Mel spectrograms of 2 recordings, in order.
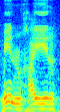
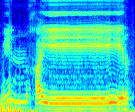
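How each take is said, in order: First: The vowel is held only briefly. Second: The vowel is held for a long time. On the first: "dua harokat, hanya dua ketukan" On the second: "nah itu berarti ada enam harokat"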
